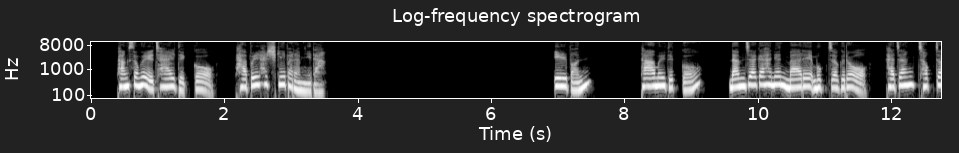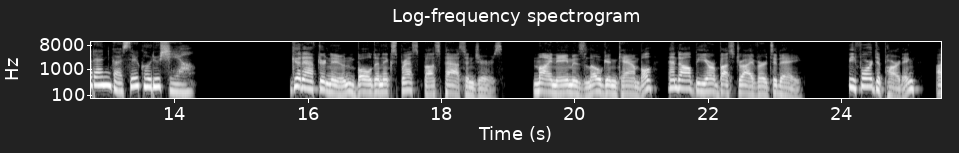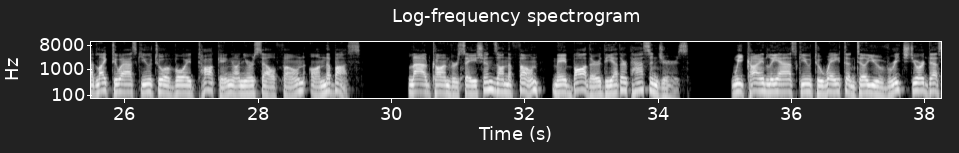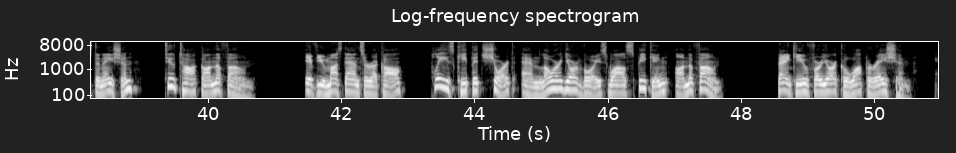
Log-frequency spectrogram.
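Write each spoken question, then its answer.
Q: 다음을 듣고 남자가 하는 말의 목적으로 가장 적절한 것을 고르시오.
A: 버스 안에서 휴대전화 통화를 자제해 달라고 요청하려고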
